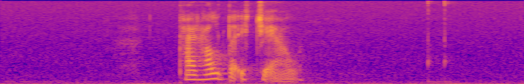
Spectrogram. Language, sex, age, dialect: Faroese, female, 36-60, Suðurstreymoy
